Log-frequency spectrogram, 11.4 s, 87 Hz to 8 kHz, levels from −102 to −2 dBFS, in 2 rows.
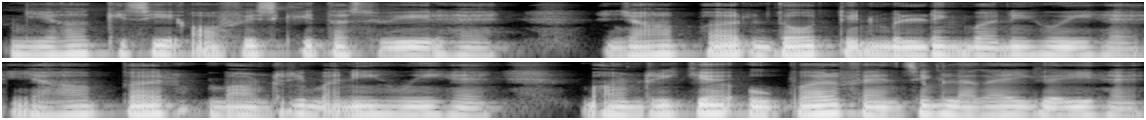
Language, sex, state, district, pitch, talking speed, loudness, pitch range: Hindi, male, Bihar, Gopalganj, 110 Hz, 130 wpm, -20 LUFS, 105-115 Hz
